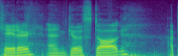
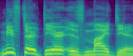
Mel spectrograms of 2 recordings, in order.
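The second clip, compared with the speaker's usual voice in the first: clumsy, bad, high put-on Russian accent; 6 semitones higher, 4 dB louder than usual. Commentating a game, voicing the russian who scouts the deer: bad russian accent. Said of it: "a really bad accent".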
